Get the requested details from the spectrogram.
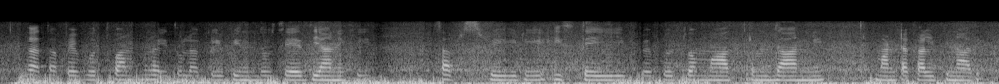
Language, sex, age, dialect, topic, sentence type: Telugu, female, 18-24, Southern, agriculture, statement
